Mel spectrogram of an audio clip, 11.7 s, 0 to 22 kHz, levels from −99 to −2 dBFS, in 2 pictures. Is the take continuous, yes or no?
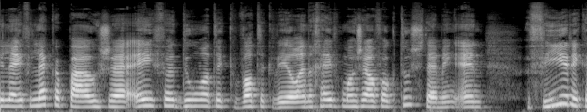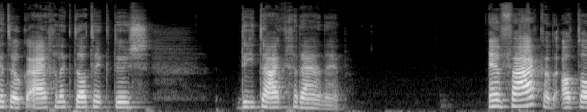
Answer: yes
